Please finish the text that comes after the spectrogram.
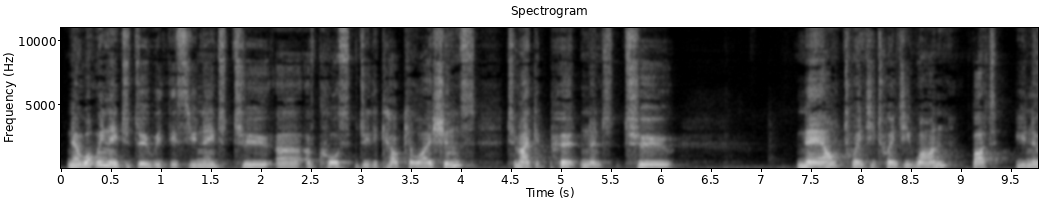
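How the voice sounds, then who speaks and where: A man with a voice that sits on the higher side reads out dry legal clauses at a careful pace. He keeps breaking off into fervent, emotional commentary aimed straight at his listeners. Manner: deliberate reading broken by impassioned asides. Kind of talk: reading aloud and commenting.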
